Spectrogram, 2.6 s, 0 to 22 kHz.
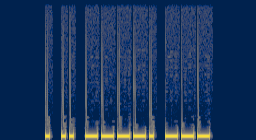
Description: Morse code, heard as a keyed tone, about 30 wpm, 700 Hz. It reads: EI9O
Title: DXCC-100 Call Signs - 4 Characters - Repeated 3x - 30wpm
